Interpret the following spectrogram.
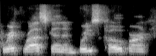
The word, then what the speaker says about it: Cockburn: So people like Rick Ruskin and Bruce Coburn, like Bruce Coburn is spelled Cockburn. So for the longest time, I thought it was Cockburn.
